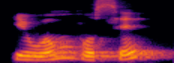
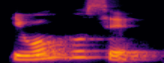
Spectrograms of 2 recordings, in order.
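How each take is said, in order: First: It ends rising, as a question. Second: It ends falling, as a tender statement.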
